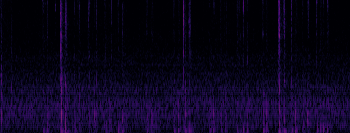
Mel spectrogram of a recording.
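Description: Fingertips slowly press the keys of a backlit plastic laptop keyboard, including the arrow keys. Soft, short plastic clicks and taps come at an uneven pace, each bright and dry with almost no ring, over a quiet background hiss.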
